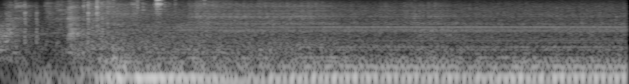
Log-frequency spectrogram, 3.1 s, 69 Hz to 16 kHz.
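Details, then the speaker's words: Hudson Hornet, Twin H-Power carbs, winter cold start in neutral, automatic choke set with two pedal pumps: brief crank, catches quickly into steady even low rumble; normal cold start. "and she's running that's about it uh I usually let her warm up for Just 2 minutes"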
